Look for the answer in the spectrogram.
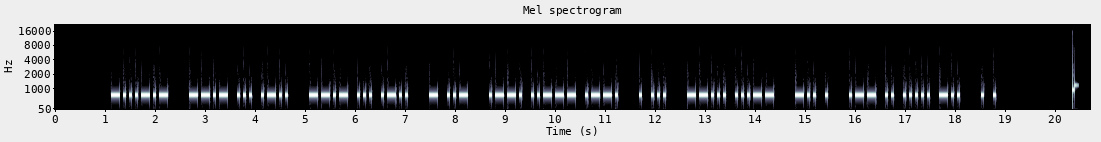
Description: Morse code, heard as a keyed tone, about 20 wpm, 700 Hz. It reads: <BK> QSL QSL TU P2P ES 73 DE WI5D EE
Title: POTA QSO Practice - 20wpm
